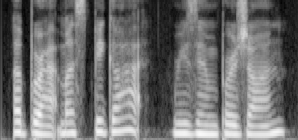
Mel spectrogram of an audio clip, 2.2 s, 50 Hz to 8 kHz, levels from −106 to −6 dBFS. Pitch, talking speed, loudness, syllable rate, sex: 210 Hz, 190 wpm, -17 LUFS, 5.4 syllables/s, female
